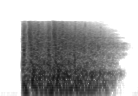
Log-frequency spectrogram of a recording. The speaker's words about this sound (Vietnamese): Hai tiếng nổ lớn vang vọng, đột nhiên đỉnh núi rung rinh, bụi mù cuồn cuộn, đất đá văng ra tứ phía.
